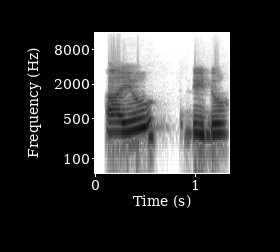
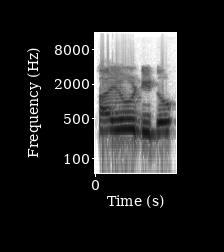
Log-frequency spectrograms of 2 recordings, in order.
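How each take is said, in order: First: आयोडिडो stretched out very slowly; teacher spelling out आयोडिडो at a crawl; slow dictation. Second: Said in the usual way. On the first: Shown as a demonstration. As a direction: dictate आयोडिडो slowly so students can copy. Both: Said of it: "इसको क्या लिखेंगे?".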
